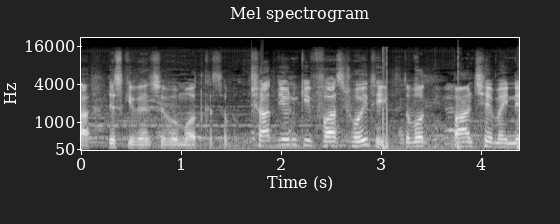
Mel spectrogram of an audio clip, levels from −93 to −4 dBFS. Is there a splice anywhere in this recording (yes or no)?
yes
